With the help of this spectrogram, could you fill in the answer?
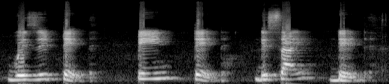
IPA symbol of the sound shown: ɪd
